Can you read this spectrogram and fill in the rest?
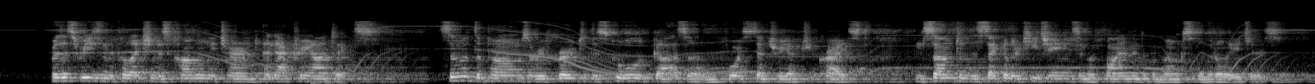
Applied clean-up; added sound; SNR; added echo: neural separator model SepFormer DNS4.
